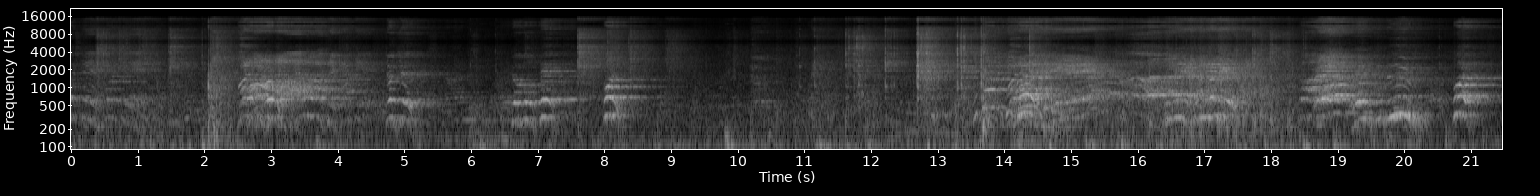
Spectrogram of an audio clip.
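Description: Sword-and-buckler fencing: a few sharp knocks and clashes of swords and bucklers, spread through the bout, under the voices of people around a large, echoing sports hall.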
